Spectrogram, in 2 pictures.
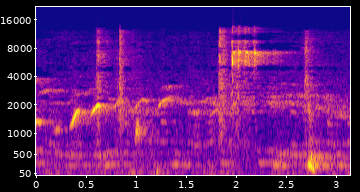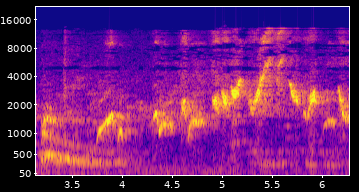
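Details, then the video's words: An albino white-rumped shama, cotton-white, sings a varied series of clear whistled phrases, some rising, some sliding down, ending in quick bright high notes; a few sharp clicks and faint background noise occur between phrases. "Suara Asli Murai batu Albino"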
